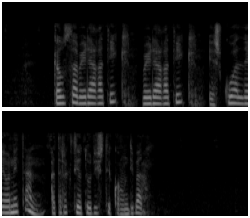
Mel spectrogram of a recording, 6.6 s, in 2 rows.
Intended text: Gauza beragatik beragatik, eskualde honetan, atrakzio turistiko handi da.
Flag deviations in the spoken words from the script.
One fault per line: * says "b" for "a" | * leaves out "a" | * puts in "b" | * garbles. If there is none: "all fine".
all fine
